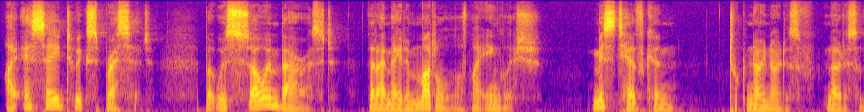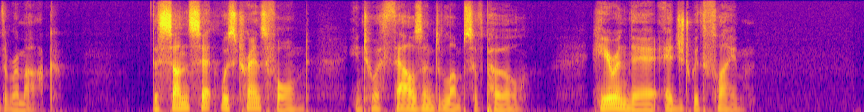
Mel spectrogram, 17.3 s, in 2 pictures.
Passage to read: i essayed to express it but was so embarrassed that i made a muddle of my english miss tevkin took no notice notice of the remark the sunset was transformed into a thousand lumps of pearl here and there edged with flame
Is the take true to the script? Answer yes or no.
yes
